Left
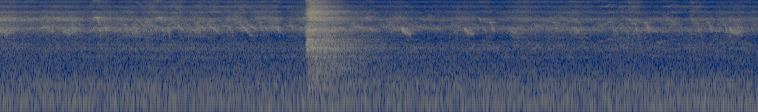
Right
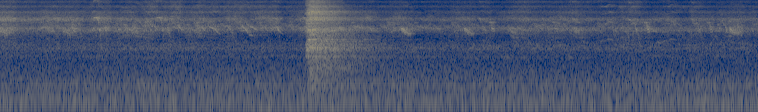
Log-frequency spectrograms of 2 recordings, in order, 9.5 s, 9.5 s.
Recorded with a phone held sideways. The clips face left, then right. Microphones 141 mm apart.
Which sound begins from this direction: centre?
Tearing paper, at 3.8 s.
